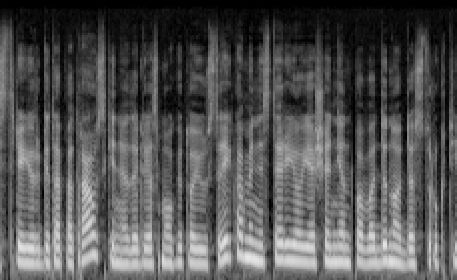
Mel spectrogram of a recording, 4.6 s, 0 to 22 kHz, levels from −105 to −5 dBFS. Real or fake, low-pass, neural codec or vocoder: fake; 19.8 kHz; vocoder, 44.1 kHz, 128 mel bands, Pupu-Vocoder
